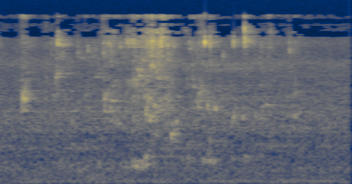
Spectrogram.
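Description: Ginger-mint simple syrup pouring from a small plastic cup into a glass pitcher, a light trickle and splash of liquid.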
